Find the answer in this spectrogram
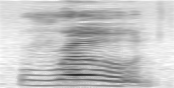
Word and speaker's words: road: Something happens with that D sound that we've already talked about with the T. It isn't really pronounced. Your mouth is in the position to say it, but there's really no air that comes out. So let's practice saying road. Not road, but road. Your tongue is there in place, about to make the D sound, but there's no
